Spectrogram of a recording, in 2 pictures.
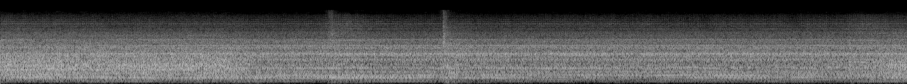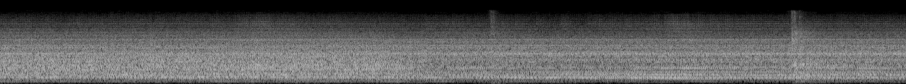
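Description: A milling machine hums as it runs.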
